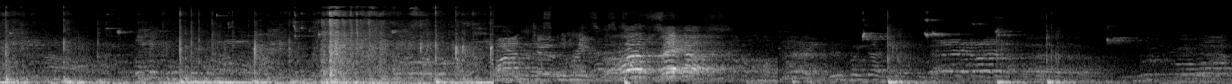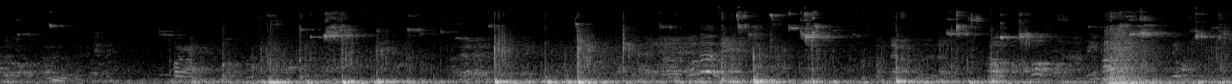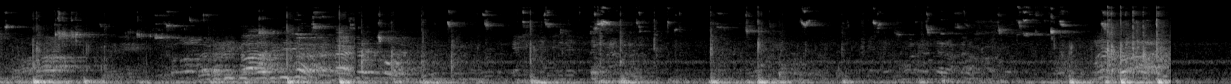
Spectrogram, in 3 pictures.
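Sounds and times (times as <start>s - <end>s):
players' voices echoing: 0.0s - 13.5s.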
